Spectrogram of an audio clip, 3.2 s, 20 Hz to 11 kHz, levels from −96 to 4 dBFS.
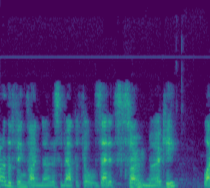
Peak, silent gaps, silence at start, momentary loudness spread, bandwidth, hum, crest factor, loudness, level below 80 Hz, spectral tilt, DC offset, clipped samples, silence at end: -10 dBFS; none; 0 s; 9 LU; 8.2 kHz; none; 20 dB; -30 LUFS; -80 dBFS; -5 dB/octave; under 0.1%; under 0.1%; 0 s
